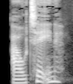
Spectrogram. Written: aftagende

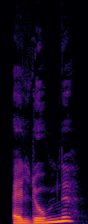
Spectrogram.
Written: alumne

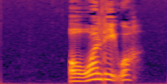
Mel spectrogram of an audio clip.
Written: overlever

